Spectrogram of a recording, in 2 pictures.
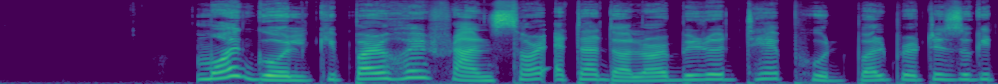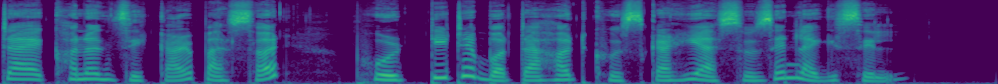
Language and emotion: Assamese, happy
